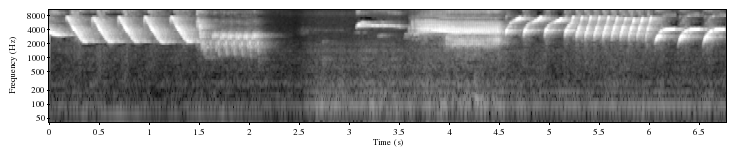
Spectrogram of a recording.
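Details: Canary in lively song as a lure: quick falling whistled sweeps and a short low rattle, a brief pause, then buzzy high trills and more fast descending whistles.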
